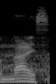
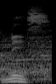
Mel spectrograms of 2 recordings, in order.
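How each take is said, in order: First: The vowel is said like in 'nice'. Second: The vowel is said like in 'niece'. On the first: The speaker calls it wrong. "it's not nice" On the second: The speaker calls it right. "It's niece"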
